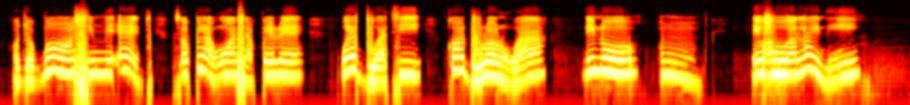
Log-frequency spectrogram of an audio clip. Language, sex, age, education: Yoruba, female, 30-45, tertiary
